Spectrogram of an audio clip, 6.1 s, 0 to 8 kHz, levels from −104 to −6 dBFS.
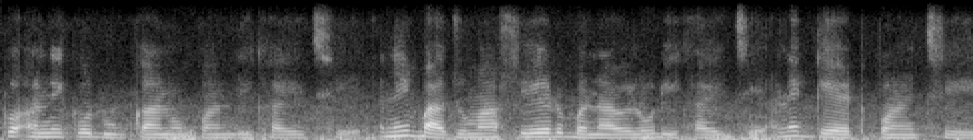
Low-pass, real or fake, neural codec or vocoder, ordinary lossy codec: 7.2 kHz; fake; codec, 44.1 kHz, 7.8 kbps, DAC; Opus, 32 kbps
